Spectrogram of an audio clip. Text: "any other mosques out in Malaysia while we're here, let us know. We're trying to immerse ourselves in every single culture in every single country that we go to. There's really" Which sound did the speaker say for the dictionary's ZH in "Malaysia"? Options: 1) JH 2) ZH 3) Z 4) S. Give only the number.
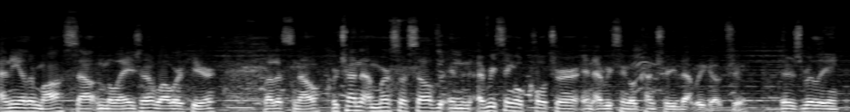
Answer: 2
